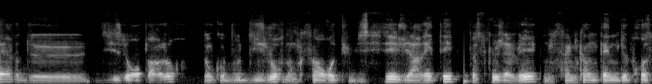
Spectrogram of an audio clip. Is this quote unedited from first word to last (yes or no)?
no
